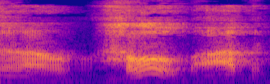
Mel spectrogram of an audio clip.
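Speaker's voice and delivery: low, wary hello; reluctant low-pitched greeting; unimpressed greeting. Retold or imitated. His young self greets old stranger.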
